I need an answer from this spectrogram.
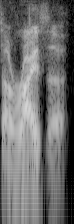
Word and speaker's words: Ariza: It's Ariza. Because Ariza, if he's you don't have to roll your R, but if he's not a Dolphin, I really don't care.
